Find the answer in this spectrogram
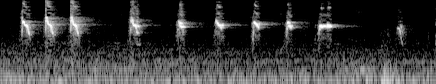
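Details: Cucak kurincang, a bulbul also known locally as kutilang sutra or kuniran, giving a run of about nine sharp, bright chirps, steady at first and then slightly quicker. Each note is a short downslurred tick, and a final lower note closes the run.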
